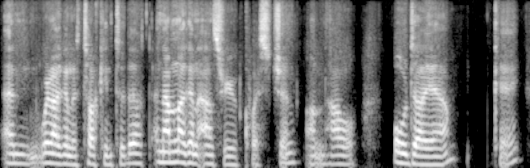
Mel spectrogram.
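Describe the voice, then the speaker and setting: Woman, middle-aged, podcast guest, mellow warm tone, hesitant, thoughtful. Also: lowish voice, fairly even intonation, a little fast, creaky. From born in Ethiopia, raised in the UAE. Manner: thoughtful, hesitant, restarts and fillers. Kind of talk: casual conversational interview.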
